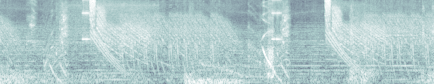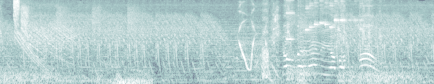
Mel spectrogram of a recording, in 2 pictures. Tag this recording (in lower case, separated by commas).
speech, music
